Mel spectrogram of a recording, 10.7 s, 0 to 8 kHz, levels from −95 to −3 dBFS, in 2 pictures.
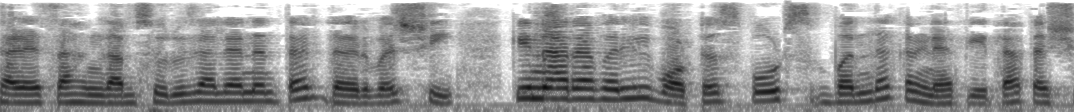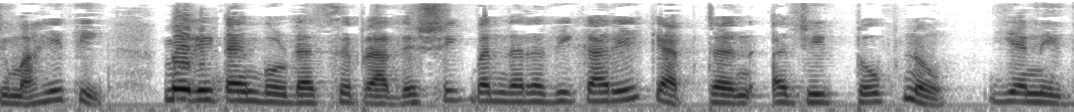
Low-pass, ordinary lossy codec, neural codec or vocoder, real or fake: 7.2 kHz; AAC, 32 kbps; none; real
